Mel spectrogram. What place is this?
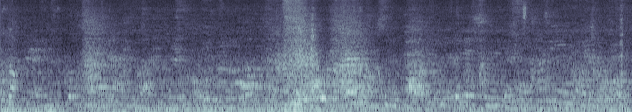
in a restaurant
